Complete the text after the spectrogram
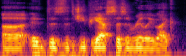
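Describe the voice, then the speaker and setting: A man co-hosting a podcast in casual banter, with a halting, mock-serious way of telling things. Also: low voice, level tone. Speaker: podcast co-host.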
